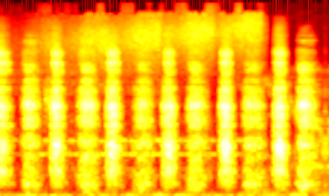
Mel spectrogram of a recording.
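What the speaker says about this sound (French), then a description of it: "Bouche close, vous allez inspirer et expirer sur un rythme soutenu en contrôlant la sangle abdominale." Rapid, rhythmic Ujjayi breathing with the mouth closed, air rubbing in the throat: about eleven quick, even breaths in a row, close and soft, with no talking.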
